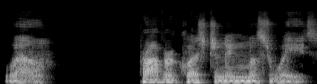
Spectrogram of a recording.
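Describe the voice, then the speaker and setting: A man narrating a dark sci-fi audio drama as a grave, brooding storyteller. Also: very deep voice, lively intonation, slow, heavily acted. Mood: wry gravity.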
